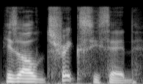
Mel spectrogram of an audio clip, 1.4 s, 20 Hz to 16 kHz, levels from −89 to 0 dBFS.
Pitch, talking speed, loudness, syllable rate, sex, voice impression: 120 Hz, 210 wpm, -16 LUFS, 3.8 syllables/s, male, masculine, adult-like, slightly relaxed, fluent, slightly raspy, cool, sincere, slightly friendly, wild, slightly strict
